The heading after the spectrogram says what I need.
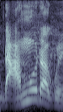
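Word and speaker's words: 南無: 나무가 원래 우리가 발음으로는 쓰기는 남무라고 쓰지만 읽기로는 나무라고 읽잖아요. 이 나무가 저 인도에서 나마스테라고 하죠.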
